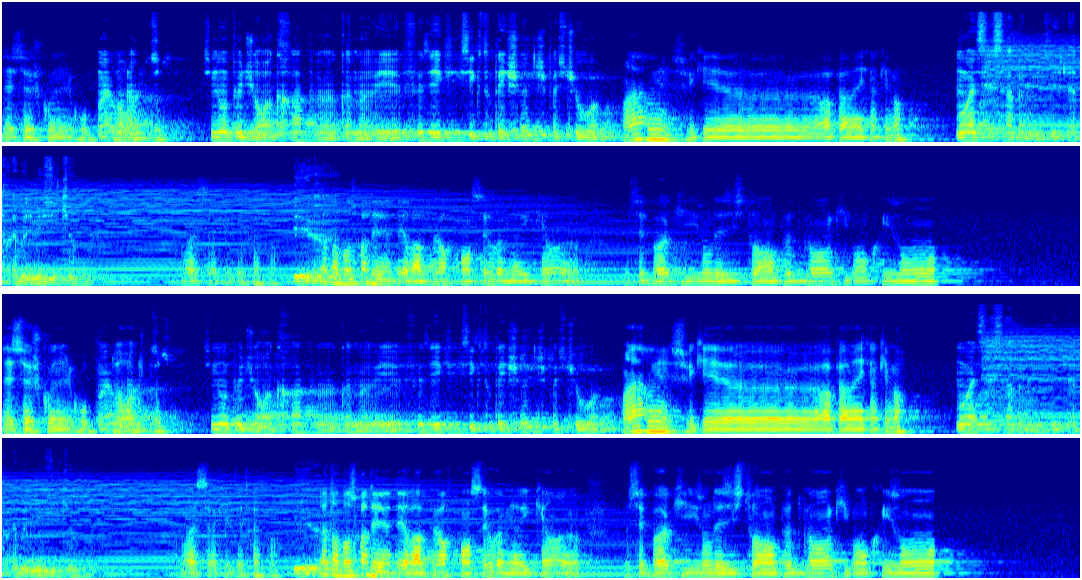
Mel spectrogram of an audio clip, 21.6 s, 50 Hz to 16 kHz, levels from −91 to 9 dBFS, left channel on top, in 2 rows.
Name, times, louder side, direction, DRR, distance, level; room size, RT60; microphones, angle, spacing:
voice 1, 0.0-1.6 6.2-9.1 12.5-13.6 14.0-16.6 17.0-20.1, right 4 dB, 75° right, 0.8 m, -31 dB
voice 2, 1.0-1.6 2.1-6.0 9.5-11.6 13.7-14.2, left 1 dB, 50° left, 3.1 m, -35 dB
sound 1, 9.8-19.2, equal, ahead, 1.8 m, -48 dB
24.5 x 24.5 x 6.9 m
head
